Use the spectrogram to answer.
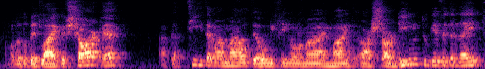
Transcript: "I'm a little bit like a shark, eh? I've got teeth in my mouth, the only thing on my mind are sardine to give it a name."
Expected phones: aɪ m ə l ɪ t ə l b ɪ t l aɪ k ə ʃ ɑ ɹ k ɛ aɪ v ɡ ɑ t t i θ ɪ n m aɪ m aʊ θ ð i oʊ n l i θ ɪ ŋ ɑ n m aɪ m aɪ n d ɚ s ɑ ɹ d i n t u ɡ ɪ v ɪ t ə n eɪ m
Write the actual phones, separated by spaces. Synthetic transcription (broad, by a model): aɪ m ə l ɪ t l b ɪ t l aɪ k ə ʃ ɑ ɹ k ɛ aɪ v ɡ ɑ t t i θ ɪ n m aɪ m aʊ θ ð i oʊ n l i f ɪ ŋ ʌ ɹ m aɪ m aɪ n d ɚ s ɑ ɹ d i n t u ɡ ɪ v ɪ t ə n eɪ m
